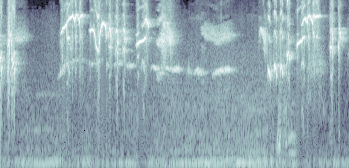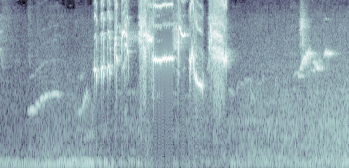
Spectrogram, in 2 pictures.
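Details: Female orange-headed thrush calling to males, used to prompt birds that stopped singing: repeated harsh chattering bursts mixed with sharp whistled upslurs and squeaks, against a low background hum.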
